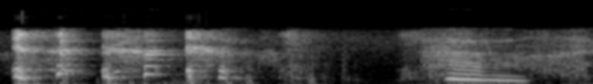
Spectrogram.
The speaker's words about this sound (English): I don't like that cough. Tell that person it wasn't not to cough. Me. Tell them not to cough. We don't cough nowadays.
